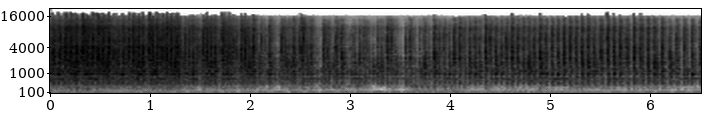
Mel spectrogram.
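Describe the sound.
A wheel is spun, producing a fast, continuous clatter of ratcheting ticks that runs loud through the whole clip, with no talk over it.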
